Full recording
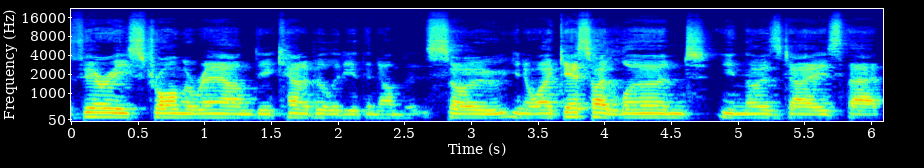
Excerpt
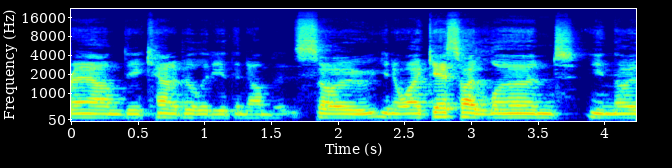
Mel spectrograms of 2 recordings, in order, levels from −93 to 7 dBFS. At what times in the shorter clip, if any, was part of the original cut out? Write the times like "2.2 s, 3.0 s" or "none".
none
